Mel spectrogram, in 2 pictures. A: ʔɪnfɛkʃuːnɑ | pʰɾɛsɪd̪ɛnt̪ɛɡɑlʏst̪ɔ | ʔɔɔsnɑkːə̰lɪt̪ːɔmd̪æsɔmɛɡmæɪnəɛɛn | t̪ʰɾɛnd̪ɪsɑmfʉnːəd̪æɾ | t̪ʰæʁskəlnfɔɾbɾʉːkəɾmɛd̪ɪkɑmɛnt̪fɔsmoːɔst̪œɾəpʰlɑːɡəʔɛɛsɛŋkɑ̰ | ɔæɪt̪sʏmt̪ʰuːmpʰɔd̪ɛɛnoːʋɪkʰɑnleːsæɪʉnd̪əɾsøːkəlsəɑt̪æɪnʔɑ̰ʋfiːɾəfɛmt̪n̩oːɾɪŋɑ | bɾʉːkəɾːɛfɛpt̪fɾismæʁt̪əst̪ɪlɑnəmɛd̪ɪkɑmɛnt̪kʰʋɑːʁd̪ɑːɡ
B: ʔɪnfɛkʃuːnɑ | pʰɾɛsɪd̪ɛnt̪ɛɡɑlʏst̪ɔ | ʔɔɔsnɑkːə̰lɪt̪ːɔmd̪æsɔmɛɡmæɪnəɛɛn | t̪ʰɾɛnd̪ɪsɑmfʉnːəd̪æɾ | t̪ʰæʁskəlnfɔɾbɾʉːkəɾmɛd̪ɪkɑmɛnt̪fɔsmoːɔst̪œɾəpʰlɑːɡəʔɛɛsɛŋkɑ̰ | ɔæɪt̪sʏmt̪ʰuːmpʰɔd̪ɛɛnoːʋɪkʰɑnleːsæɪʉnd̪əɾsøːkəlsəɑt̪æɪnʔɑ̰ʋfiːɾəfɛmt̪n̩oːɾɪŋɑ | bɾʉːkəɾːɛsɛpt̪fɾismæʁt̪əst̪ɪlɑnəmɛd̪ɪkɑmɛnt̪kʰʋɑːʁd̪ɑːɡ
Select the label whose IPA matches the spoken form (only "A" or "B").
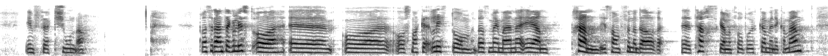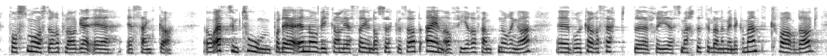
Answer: B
